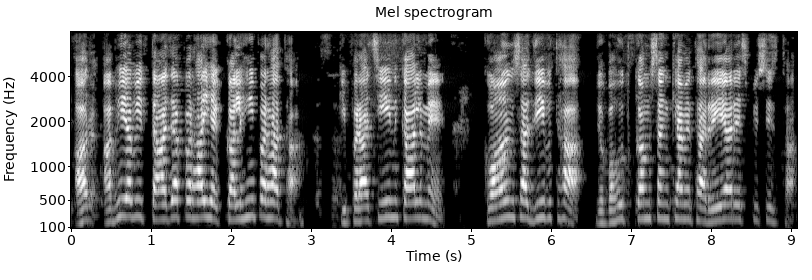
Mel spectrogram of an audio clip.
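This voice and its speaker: Bright high-voiced teacher in his thirties. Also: unhurried. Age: 30s. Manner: explains step by step, quizzing students with questions. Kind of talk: classroom lesson on exam answers.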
